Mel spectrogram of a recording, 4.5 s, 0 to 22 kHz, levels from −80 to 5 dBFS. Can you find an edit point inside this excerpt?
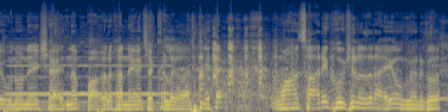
no; 0 cuts

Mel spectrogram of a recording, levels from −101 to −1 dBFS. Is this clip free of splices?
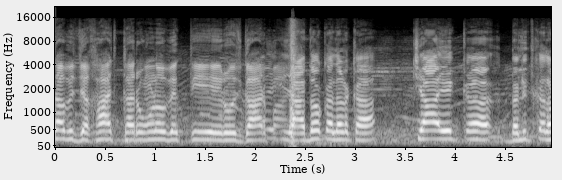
no; 1 cut; at 2.1 s

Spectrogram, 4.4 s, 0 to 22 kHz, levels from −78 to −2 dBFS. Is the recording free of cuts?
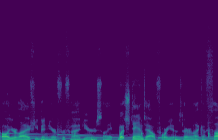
no; 1 cut; at 2.3 s

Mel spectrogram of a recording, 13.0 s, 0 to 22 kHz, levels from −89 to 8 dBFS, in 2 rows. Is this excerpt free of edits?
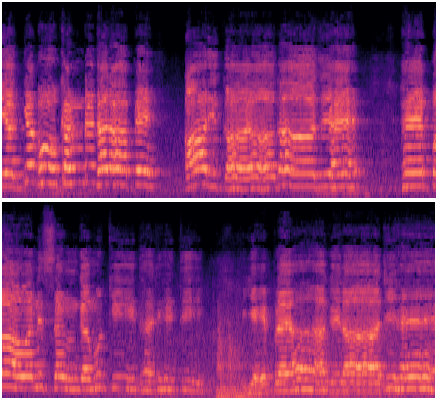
yes; 0 cuts

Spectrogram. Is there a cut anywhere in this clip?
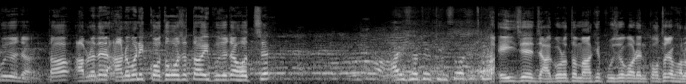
yes; 1 cut; at 5.0 s

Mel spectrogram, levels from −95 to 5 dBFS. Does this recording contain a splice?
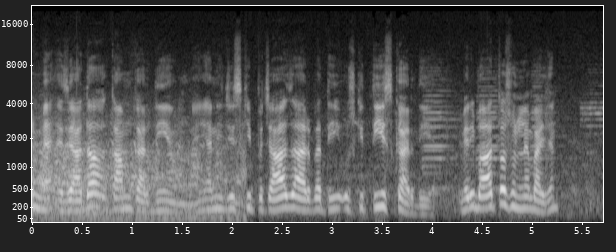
no; 0 cuts

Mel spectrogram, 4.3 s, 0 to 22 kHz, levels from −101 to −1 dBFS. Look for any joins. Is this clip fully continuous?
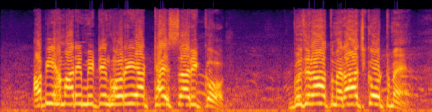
yes; 0 cuts

